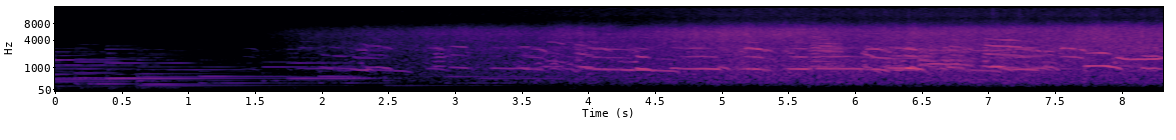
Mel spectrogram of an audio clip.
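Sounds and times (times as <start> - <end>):
steady wash of sea and surf: 1.8 - 8.3
many seagulls calling over the morning sea by a seaside town: 1.9 - 8.3.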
